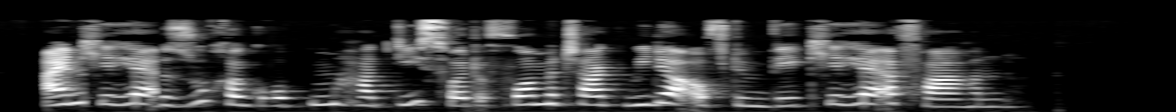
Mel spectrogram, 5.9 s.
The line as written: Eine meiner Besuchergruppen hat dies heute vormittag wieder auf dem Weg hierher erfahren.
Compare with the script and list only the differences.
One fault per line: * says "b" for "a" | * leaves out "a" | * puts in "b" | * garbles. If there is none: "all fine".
* says "hierher" for "meiner"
